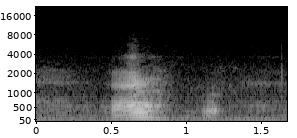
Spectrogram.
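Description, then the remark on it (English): A brief, distant horse whinny at a camp, a short tonal neigh followed a moment later by a fainter, shorter call, heard against a quiet, slightly hissy background. “That's a horse somewhere in the distance.”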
